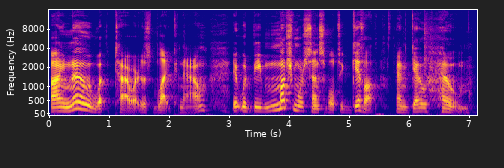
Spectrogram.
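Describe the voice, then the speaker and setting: Man reading as a curious, stubborn woman, gravelly edge. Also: medium pitch, very animated, slow pace, fairly bright tone, exaggerated voice. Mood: counting, uneasy. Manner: self-persuading, firm. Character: curious, stubborn woman talking herself onward. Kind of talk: audiobook character dialogue.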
